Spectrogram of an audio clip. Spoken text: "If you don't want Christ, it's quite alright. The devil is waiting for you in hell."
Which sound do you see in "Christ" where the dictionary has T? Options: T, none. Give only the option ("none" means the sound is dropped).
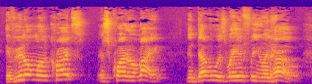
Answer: none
